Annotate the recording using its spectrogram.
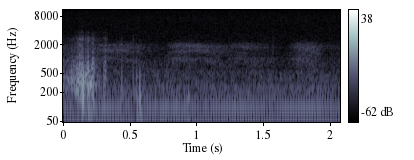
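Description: A newborn baby gives one short, loud cry at the start, then fusses faintly, over a steady low electrical hum.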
